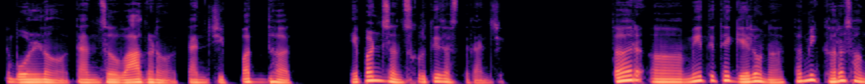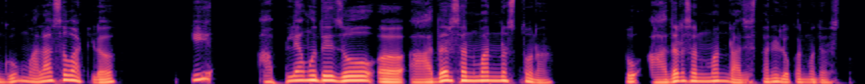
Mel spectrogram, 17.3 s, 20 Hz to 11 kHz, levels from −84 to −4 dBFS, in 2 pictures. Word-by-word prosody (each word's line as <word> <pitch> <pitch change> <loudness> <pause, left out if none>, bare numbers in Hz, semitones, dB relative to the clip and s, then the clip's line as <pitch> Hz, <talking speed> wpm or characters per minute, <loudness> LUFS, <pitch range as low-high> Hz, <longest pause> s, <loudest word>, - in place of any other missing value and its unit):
बोलणं, 105 -4 +2
त्यांचं 100 0 0
वागणं, 100 -3 +1
त्यांची 95 0 -5 0.2
पद्धत 110 -4 -1 0.6
हे - - 0
पण 165 0 +4
संस्कृतीच 115 0 -2
असते 95 -4 -5
त्यांची. 85 0 -12 1.1
तर 170 +7 +5
अ, 115 - -2 0.3
मी 140 +9 +2
तिथे 170 +1 0
गेलो 115 +6 +4
ना, 95 -2 -3
तर 140 - 0
मी - - +4
खरं 125 +3 +3
सांगू 125 -3 -2
मला 125 +6 0
असं 180 +4 +1
वाटलं, 120 - +1 0.8
की 215 +5 0 0.6
आपल्यामध्ये 175 - +3
जो 160 +3 +5 0.3
अ, 110 -2 +4 0.3
आदर 145 +11 +4
सन्मान 165 -1 +3
नसतो 145 -3 -1
ना, 95 -3 -4 0.8
तो 125 +1 0 0.3
आदर 145 +9 +2
सन्मान 150 -1 0
राजस्थानी 110 +5 -3
लोकांमध्ये 105 -2 -4
असतो. 80 -10 -16
115 Hz, 130 wpm, -22 LUFS, 100-155 Hz, 1.1 s, तर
